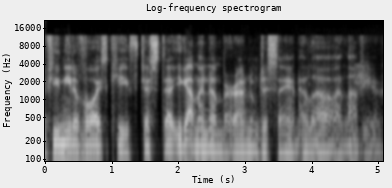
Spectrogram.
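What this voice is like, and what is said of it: Congested, stuffy-nosed voice. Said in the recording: “I'm a bit congested right now”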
